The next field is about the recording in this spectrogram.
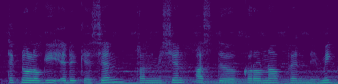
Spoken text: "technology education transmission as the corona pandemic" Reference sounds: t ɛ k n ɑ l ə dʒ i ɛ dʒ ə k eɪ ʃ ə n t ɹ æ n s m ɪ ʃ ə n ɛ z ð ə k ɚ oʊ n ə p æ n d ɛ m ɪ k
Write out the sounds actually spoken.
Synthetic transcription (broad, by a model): t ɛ k n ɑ l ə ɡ i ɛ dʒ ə k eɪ s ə n t ɹ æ n s m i s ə n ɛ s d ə k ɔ oʊ n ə p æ n d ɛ m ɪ k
